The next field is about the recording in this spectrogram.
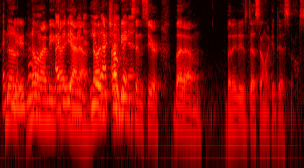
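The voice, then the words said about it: Hoarse, fading voice. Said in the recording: “my voice is slowly disappearing”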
